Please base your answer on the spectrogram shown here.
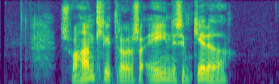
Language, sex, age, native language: Icelandic, male, 40-49, Icelandic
